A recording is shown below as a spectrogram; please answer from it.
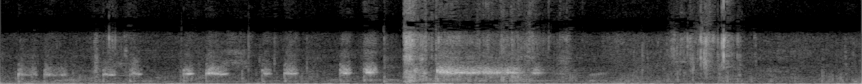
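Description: Birds calling: a quick series of short chirps, then a longer, harsher call about two seconds in, over a steady low rumble.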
